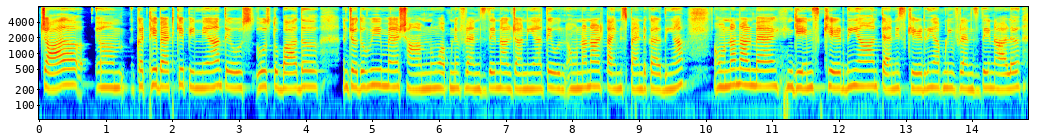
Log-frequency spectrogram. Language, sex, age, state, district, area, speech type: Punjabi, female, 18-30, Punjab, Fatehgarh Sahib, urban, spontaneous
